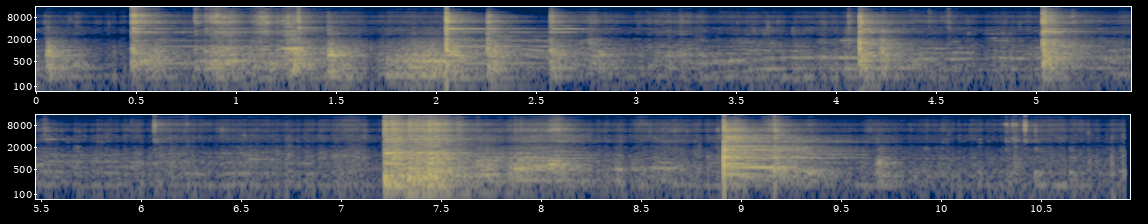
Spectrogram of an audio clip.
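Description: Metal spatula scraping and clanking in a metal kadai of thick chicken curry, then metal lids and pots clattering as the pan is covered. A series of separate sharp clanks and scrapes, the longest clatter about seven seconds in.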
